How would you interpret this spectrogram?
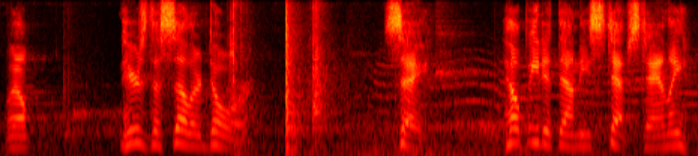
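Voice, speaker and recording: A man's voice: sits high, slow. A man acting the part of a brash, bossy, middle-aged father in a radio play, blunt and scoffing about superstition. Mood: brisk, bossy. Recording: echoey hall, long reverb, background hiss.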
